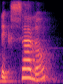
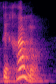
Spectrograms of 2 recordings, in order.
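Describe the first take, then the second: First: The middle consonant is a ks sound. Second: The middle consonant is a throaty j sound.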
